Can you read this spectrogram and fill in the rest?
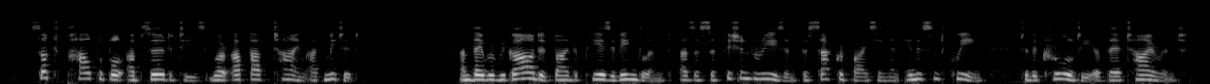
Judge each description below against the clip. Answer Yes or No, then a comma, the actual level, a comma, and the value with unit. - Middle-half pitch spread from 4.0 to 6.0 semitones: No, average, 3.4 semitones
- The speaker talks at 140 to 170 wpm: Yes, average, 160 wpm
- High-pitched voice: Yes, high, 215 Hz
